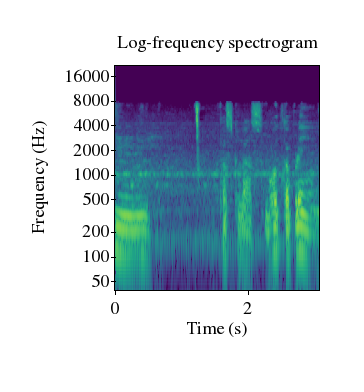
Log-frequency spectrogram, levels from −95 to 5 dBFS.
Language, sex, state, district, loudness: Hindi, male, Uttar Pradesh, Deoria, -22 LUFS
